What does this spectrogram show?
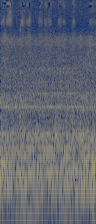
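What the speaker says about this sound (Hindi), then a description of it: "सबसे पहले हम लिखेंगे" Writing on a board during a trigonometry lesson makes a steady, close scratching that runs throughout with no clear breaks.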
